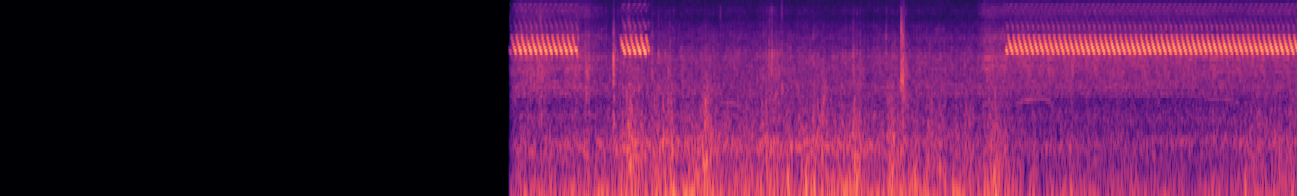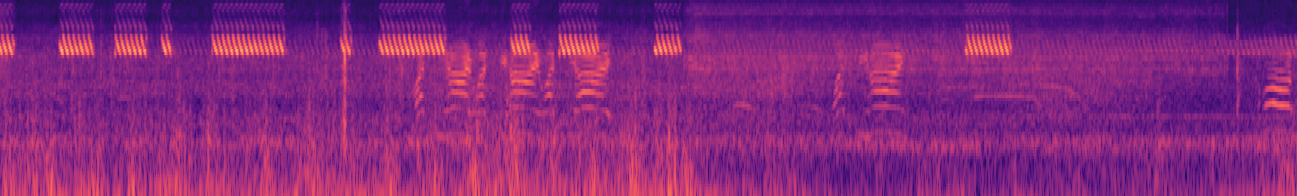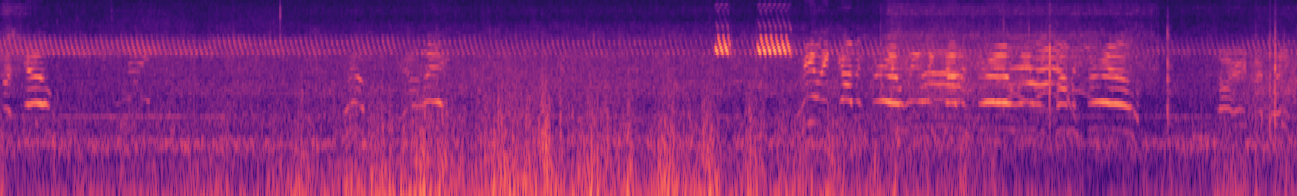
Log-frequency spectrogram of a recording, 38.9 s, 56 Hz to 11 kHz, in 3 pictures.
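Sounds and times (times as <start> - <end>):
shrill high tone blasts: 5.1 - 6.5, 9.9 - 19.9, 21.9 - 24.3, 33.0 - 37.4
voices calling out: 5.1 - 6.6, 9.8 - 30.6, 33.0 - 38.9
wind buffeting microphone: 5.1 - 38.9.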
